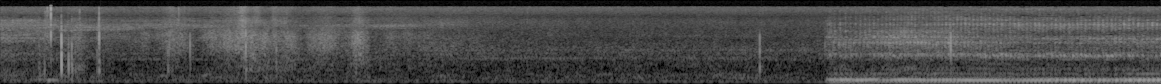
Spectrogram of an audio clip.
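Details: Sleeping pit bull named Spencer: after four seconds of near silence with small taps and rustles, a deep, rough, droning snore begins and holds steady to the end.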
